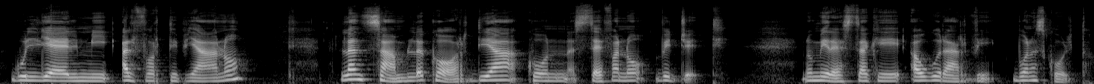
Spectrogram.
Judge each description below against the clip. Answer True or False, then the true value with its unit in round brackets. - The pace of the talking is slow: True (80 wpm)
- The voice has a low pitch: False (180 Hz)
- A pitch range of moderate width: True (3.2 semitones)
